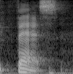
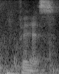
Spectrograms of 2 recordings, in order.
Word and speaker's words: FES: of Persona 3 called Persona 3 Fess like FES Fess that's how it's pronounced I don't know why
